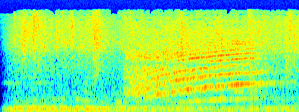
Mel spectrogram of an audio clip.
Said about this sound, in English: At one Waikiki hotel, the alert it sent out to get their guests' attention sounded just like the state's emergency sirens. So that may have added some confusion.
